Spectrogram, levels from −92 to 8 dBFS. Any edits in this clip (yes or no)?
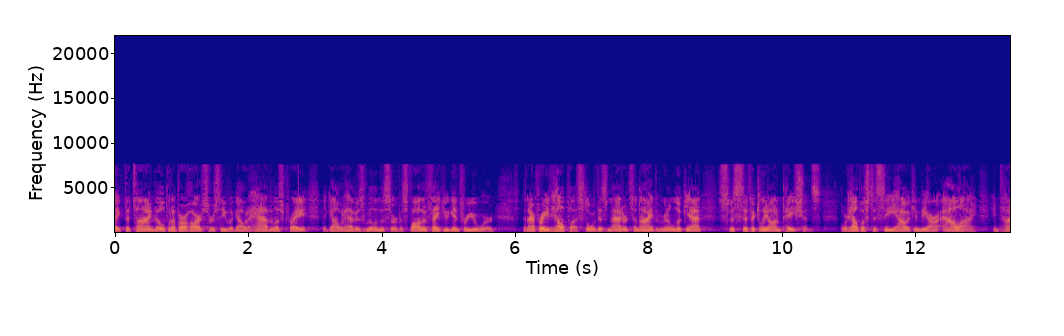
no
